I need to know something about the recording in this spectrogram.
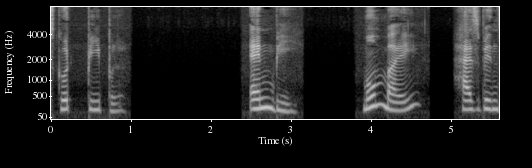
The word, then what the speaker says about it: Mumbai: International television channels refer to the city as Mumbai, when it should be pronounced in its authentic Marathi way, Mumbai.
